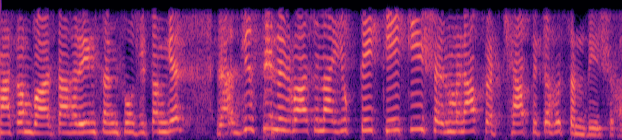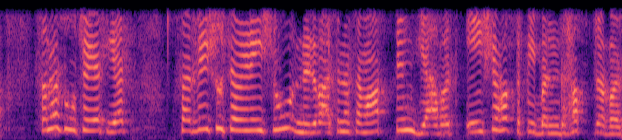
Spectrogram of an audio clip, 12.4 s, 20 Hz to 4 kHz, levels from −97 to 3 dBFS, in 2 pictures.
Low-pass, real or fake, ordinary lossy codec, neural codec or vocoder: 3.6 kHz; fake; none; codec, 44.1 kHz, 3.4 kbps, Pupu-Codec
